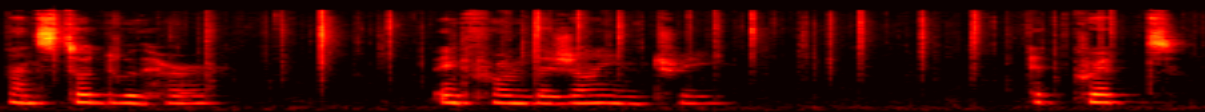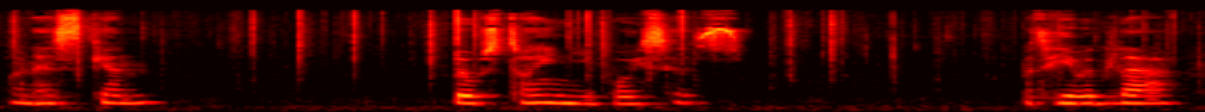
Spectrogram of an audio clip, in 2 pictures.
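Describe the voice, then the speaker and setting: A woman narrating a scripted ASMR story in a soft, hushed manner with drawn-out phrasing. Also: on the high side.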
